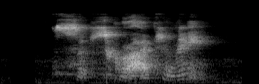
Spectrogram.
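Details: Pet African grey parrot, a male living in a Texas home and hatched in 1997, chattering and laughing at himself; one continuous run of high, speech-like syllables with whistly edges lasting about two seconds, nothing else audible.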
